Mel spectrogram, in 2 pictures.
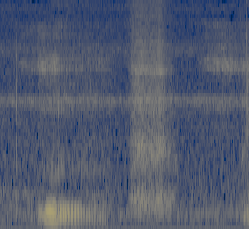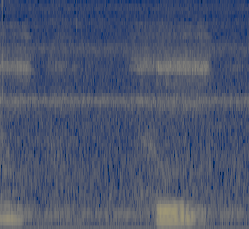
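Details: Bulldog snoring while wide awake: repeated low rattling snorts with a whistling edge on each breath.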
